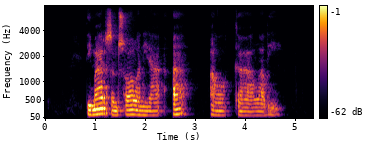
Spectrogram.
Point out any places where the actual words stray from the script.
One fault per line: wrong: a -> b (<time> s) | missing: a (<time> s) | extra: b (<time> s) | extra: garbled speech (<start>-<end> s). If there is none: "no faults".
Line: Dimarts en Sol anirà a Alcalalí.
no faults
